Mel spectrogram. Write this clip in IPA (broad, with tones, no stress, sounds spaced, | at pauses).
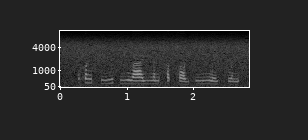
f ɐ˥ ŋ kʰ yː˨˥ ŋ k yː˨˧ w aː˨˧ j ŋ ɐ˧ n kʰ ɐ˨˥ p̚ s ɔː˨˩ j h yː˨˧ n w e˨˧ j kʷʰ ɐ˨ n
